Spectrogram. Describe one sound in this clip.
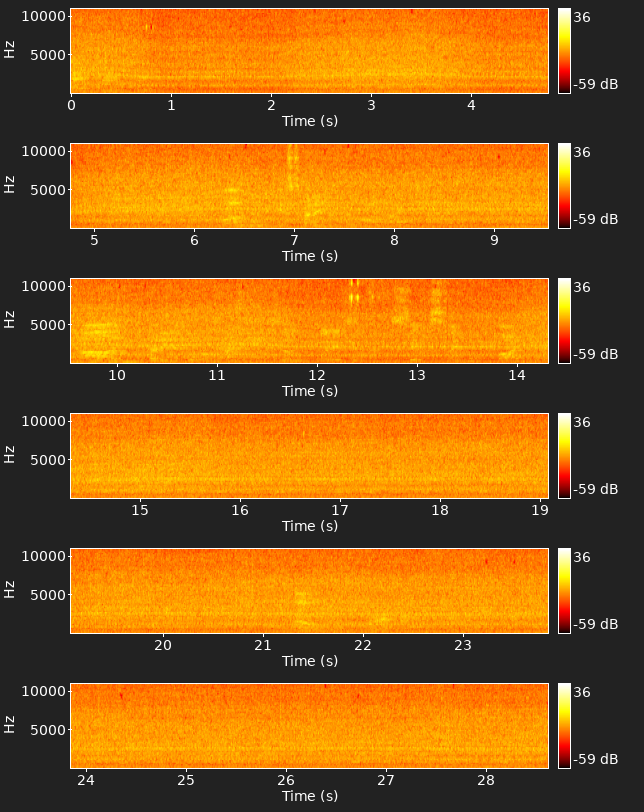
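A small lawn mower engine hums steadily, shifting pitch now and then.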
